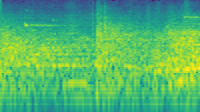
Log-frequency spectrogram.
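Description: Ball hockey sticks and ball knocking on a gymnasium floor during play: two sharp knocks about a second apart, with players' voices behind.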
